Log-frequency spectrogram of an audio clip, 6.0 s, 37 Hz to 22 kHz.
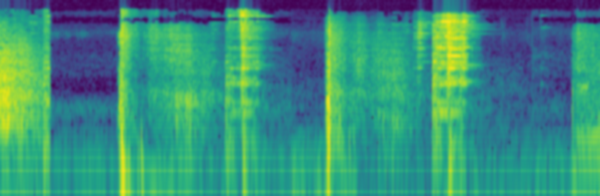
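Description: Two shots from a Canik TP9 9x21 mm pistol, sharp cracks about one and three seconds in. Each is followed about a second later by a shorter ringing clink.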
